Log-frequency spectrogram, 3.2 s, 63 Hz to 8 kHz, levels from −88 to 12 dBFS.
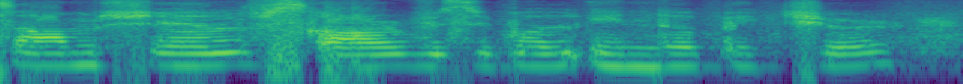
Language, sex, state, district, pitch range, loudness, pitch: English, male, Assam, Kamrup Metropolitan, 180-185 Hz, -10 LUFS, 185 Hz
